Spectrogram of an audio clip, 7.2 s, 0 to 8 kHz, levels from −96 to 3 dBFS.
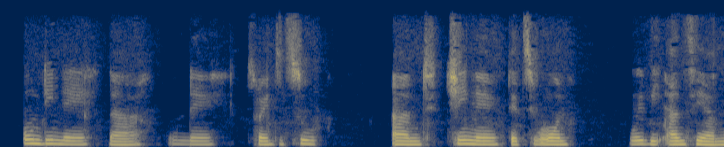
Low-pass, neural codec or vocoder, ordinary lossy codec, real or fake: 7.2 kHz; none; AAC, 32 kbps; real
